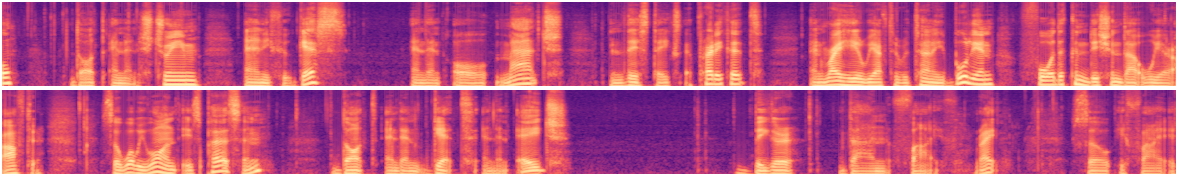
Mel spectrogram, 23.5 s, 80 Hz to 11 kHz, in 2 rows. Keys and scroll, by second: 0.5 Return, 5.9 ctrl+space, 14.7 Return, 22.6 super+w.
